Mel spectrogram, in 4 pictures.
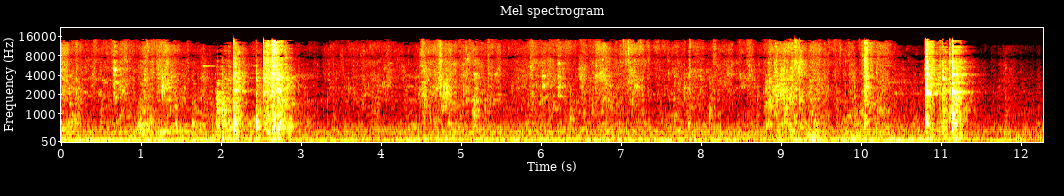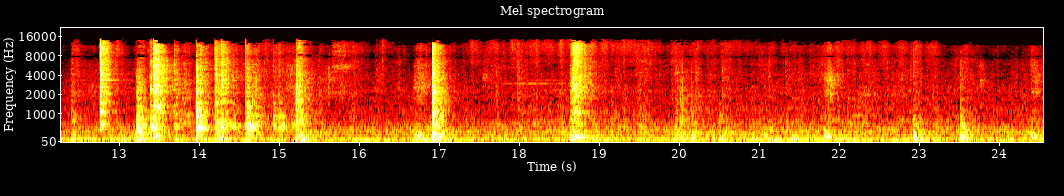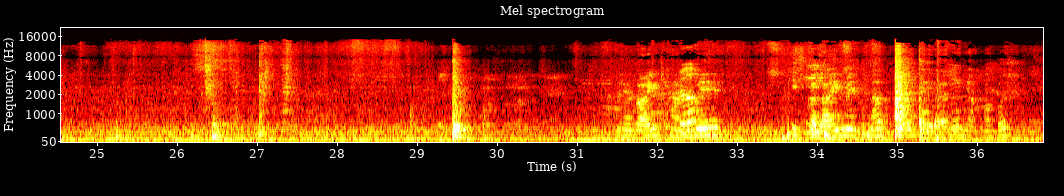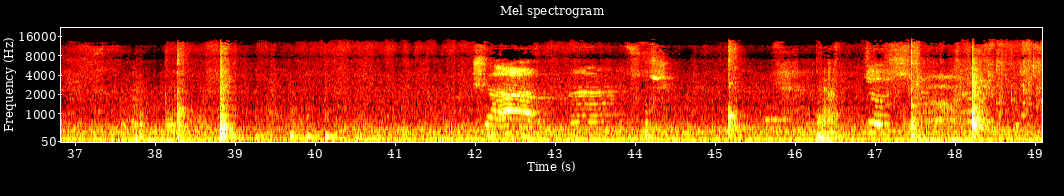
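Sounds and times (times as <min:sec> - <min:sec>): dishes clinking in a sink: 0:00.0 - 0:03.2, 0:08.9 - 0:11.6, 0:12.4 - 0:15.4
tap water running: 0:00.0 - 0:10.5, 0:47.4 - 0:49.0.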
